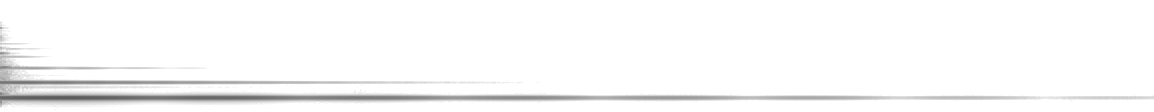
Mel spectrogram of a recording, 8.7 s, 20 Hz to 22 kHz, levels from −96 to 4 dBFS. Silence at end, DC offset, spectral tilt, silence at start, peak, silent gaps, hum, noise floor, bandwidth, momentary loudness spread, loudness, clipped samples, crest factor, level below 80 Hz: 2.5 s; under 0.1%; 1 dB/octave; 0 s; -26 dBFS; none; none; -83 dBFS; 4.5 kHz; 25 LU; -40 LUFS; under 0.1%; 18 dB; under -90 dBFS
